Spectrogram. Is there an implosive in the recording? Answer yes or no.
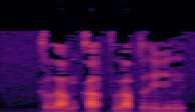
no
